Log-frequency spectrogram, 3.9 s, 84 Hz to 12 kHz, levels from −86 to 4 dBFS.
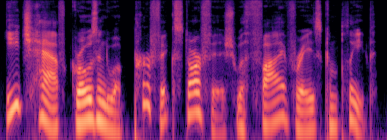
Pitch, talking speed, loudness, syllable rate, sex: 160 Hz, 170 wpm, -18 LUFS, 4.4 syllables/s, male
